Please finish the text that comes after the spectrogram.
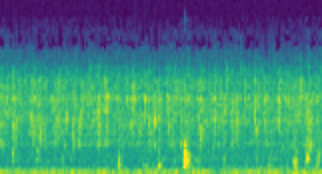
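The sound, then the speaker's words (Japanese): Water runs steadily from a tap in a steady wash of hiss, with a few soft, wet squelching bursts as face wash lather is worked up by hand for washing the face. No voices. “ぐちゅぐちゅ言ってる。あー、すっごい、あー、すっごいぐちゅぐちゅ。”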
